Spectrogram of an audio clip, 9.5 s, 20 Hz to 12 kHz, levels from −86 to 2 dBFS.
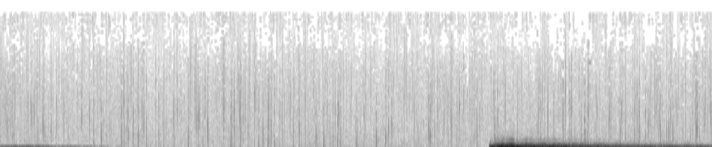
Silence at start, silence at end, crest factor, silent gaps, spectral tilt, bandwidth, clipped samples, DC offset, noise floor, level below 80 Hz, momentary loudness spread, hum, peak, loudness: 0 s; 0 s; 20 dB; none; -7.5 dB/octave; 10.5 kHz; under 0.1%; under 0.1%; -54 dBFS; -28 dBFS; 30 LU; none; -4 dBFS; -25 LUFS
